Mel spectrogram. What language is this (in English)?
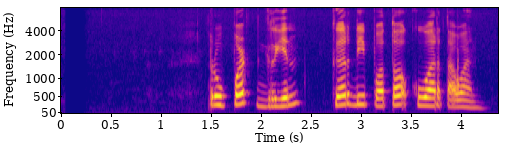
Sundanese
